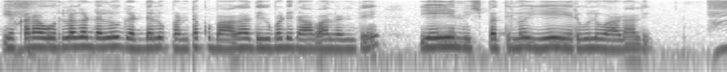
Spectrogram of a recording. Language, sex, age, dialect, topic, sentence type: Telugu, female, 18-24, Southern, agriculture, question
